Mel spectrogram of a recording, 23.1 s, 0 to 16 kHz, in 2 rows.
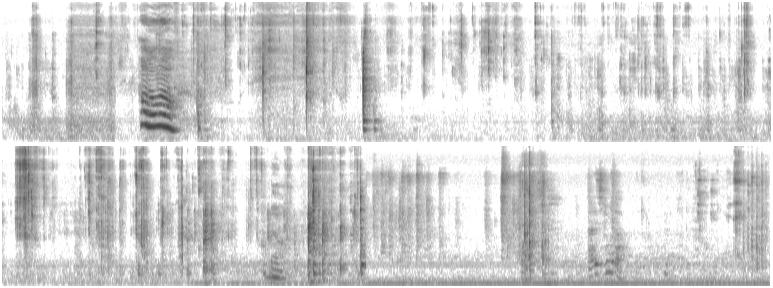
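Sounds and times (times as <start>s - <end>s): person chewing crunchy food: 0.0s - 2.1s, 2.8s - 17.0s, 21.7s - 23.0s.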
